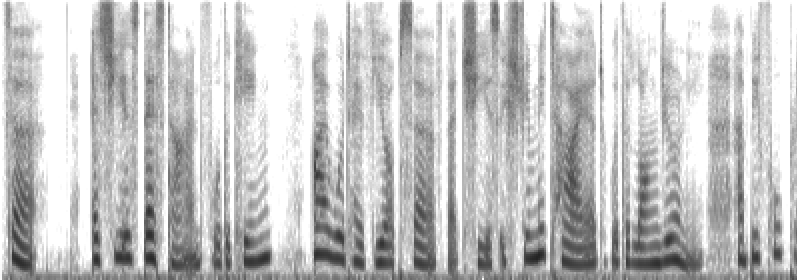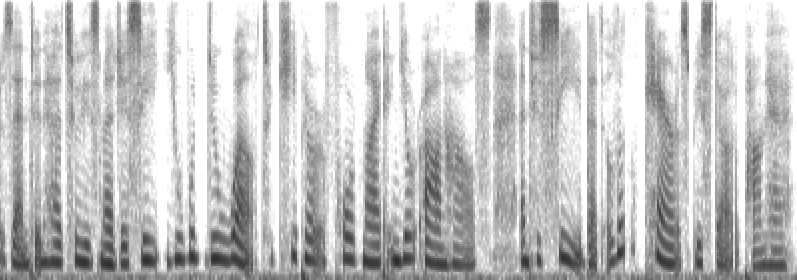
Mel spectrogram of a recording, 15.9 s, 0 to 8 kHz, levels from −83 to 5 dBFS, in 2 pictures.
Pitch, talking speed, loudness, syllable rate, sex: 205 Hz, 200 wpm, -20 LUFS, 5.2 syllables/s, female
